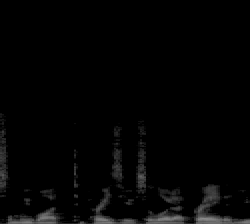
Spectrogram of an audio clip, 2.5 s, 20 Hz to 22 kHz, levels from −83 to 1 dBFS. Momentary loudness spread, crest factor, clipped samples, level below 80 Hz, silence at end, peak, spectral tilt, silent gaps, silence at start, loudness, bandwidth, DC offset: 8 LU; 16 dB; under 0.1%; -70 dBFS; 0 s; -30 dBFS; -5.5 dB/octave; none; 0 s; -45 LUFS; 10.5 kHz; under 0.1%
